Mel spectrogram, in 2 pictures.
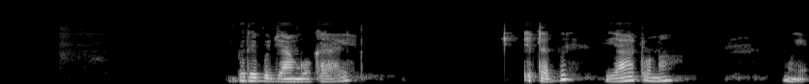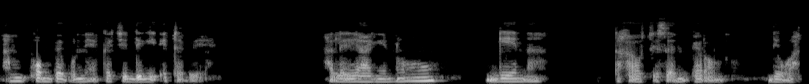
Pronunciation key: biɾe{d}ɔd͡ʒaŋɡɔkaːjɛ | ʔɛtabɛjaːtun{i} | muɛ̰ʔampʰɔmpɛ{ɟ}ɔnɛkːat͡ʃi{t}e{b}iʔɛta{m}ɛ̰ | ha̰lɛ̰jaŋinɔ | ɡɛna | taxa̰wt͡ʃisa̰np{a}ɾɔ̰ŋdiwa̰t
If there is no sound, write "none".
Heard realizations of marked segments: b, a, b, d, ɡ, b, ɛ

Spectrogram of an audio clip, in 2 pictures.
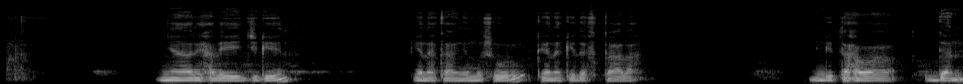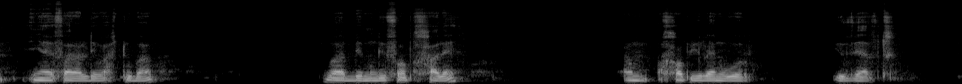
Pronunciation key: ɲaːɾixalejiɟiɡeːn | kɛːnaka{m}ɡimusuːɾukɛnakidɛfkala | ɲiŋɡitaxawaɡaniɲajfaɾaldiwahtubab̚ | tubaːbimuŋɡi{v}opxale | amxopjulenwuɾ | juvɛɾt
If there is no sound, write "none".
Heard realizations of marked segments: ŋ, f

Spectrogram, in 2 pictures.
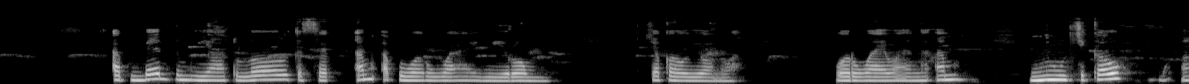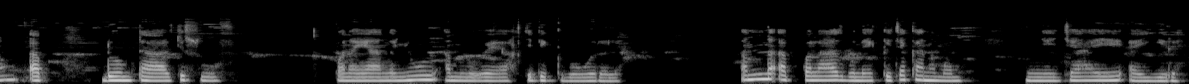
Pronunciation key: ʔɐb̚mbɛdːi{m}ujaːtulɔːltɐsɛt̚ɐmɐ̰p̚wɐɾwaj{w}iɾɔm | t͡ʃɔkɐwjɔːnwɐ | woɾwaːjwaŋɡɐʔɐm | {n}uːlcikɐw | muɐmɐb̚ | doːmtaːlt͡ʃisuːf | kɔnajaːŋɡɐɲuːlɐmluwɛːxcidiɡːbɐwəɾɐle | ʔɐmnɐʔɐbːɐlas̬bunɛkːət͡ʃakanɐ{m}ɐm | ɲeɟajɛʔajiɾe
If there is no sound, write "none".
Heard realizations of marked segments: m, w, ɲ, m

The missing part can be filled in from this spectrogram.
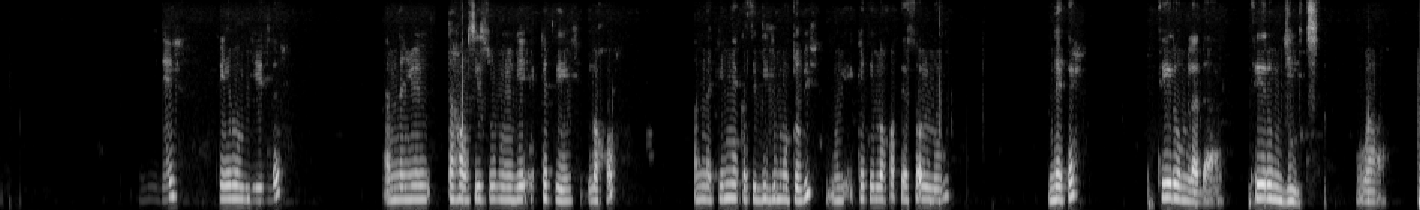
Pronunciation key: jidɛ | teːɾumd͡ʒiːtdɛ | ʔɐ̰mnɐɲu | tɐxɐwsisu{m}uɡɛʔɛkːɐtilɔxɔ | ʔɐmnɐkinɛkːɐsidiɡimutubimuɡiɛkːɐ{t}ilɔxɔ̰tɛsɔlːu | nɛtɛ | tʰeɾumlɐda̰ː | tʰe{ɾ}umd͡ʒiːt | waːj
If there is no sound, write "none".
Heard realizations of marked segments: ɲ, t, ɾ

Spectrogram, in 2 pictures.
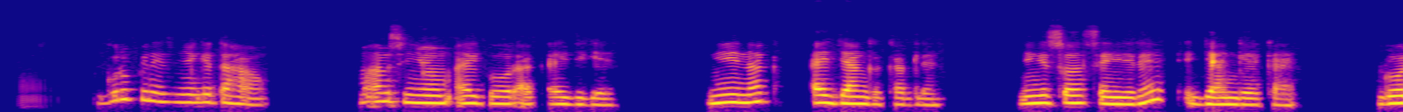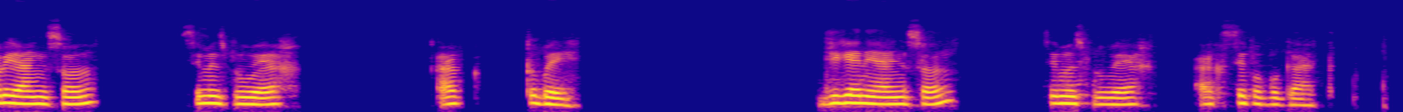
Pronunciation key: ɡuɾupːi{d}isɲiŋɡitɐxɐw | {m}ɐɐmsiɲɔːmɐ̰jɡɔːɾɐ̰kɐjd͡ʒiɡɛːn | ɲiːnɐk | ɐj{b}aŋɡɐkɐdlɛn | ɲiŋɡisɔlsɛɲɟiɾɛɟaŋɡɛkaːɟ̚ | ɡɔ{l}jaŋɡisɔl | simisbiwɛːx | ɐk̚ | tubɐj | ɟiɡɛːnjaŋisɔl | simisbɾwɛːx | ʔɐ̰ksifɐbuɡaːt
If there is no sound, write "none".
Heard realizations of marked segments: n, m, ɟ, ɾ

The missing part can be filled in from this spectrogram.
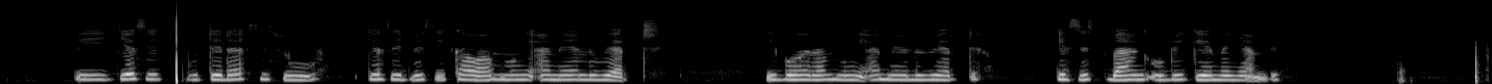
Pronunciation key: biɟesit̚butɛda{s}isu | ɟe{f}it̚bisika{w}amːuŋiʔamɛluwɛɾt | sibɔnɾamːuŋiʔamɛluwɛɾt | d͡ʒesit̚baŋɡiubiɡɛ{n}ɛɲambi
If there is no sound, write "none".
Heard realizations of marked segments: s, s, w, m

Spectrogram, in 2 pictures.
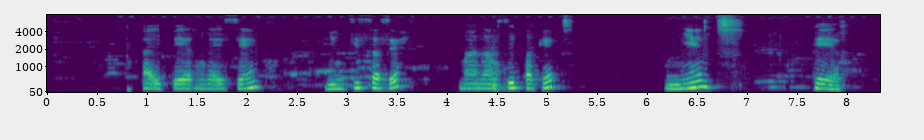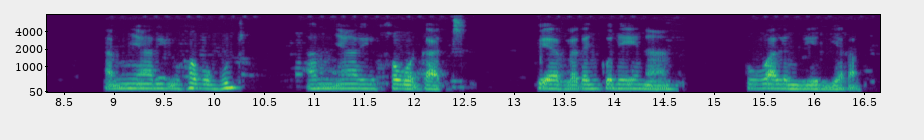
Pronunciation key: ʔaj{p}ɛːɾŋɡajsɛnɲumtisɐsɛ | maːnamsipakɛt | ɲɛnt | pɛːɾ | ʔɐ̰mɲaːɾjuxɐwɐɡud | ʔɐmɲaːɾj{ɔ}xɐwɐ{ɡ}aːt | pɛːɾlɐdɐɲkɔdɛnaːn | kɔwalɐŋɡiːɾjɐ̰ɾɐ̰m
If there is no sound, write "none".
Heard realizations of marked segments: p, u, ɡ

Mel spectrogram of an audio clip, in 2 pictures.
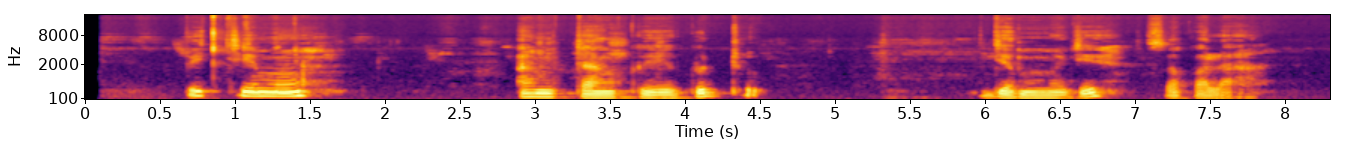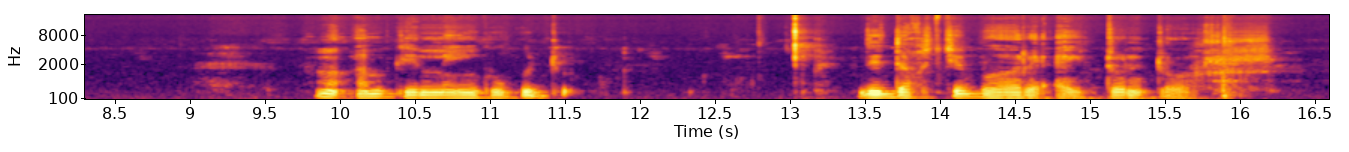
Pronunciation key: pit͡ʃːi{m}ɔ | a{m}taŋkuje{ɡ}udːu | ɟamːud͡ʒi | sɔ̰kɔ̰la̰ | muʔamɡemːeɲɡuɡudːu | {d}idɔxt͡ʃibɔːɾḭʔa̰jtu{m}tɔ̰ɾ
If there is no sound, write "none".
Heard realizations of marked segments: m, m, ɡ, d, n

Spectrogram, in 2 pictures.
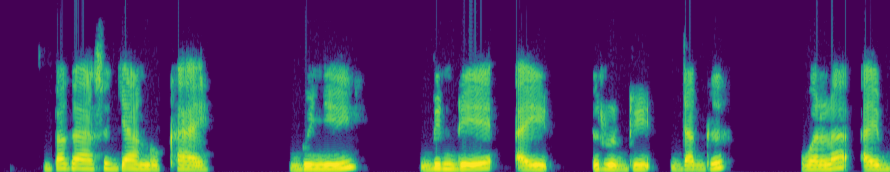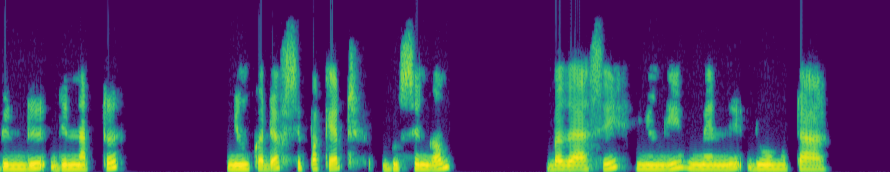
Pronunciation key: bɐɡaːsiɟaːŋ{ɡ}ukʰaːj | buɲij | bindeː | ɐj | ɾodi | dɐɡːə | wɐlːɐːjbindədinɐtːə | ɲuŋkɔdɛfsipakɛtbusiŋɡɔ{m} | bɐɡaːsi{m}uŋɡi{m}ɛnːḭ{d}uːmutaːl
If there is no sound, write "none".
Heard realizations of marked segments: ɡ, m, ɲ, m, d

